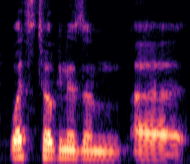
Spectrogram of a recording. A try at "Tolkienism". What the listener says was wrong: Tolkienism. Sorry, a lot of people get that wrong. It sounds like you're saying tokenism, but it's Tolkienism.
